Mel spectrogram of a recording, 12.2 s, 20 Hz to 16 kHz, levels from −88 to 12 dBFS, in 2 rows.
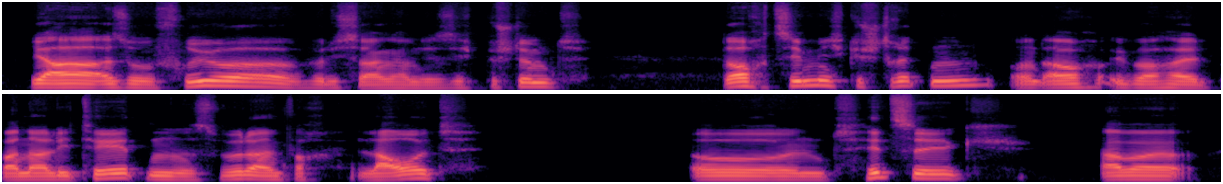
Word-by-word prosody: Ja, 110 Hz, -1 st, +7 dB
also, 105 Hz, -1 st, -2 dB
früher, 135 Hz, -4 st, +3 dB
würde 100 Hz, -1 st, -8 dB
ich 95 Hz, -, -11 dB
sagen, 95 Hz, +1 st, -3 dB
haben 90 Hz, 0 st, -6 dB
die 90 Hz, -, -8 dB
sich 95 Hz, +1 st, -14 dB
bestimmt 125 Hz, +4 st, -4 dB, 0.7 s
doch 140 Hz, -1 st, +3 dB
ziemlich 160 Hz, 0 st, 0 dB
gestritten 155 Hz, +4 st, -3 dB
und 100 Hz, -, -6 dB
auch 110 Hz, +1 st, +1 dB
über 105 Hz, -1 st, -4 dB
halt 95 Hz, -3 st, -1 dB
Banalitäten. 105 Hz, +3 st, +1 dB
Es 95 Hz, +1 st, -11 dB
wurde 120 Hz, +2 st, 0 dB
würde -, -, +5 dB
einfach 100 Hz, -2 st, -9 dB
laut 115 Hz, +9 st, 0 dB, 1.1 s
und 105 Hz, -2 st, -1 dB
hitzig, 140 Hz, -5 st, -2 dB, 0.3 s
aber 110 Hz, 0 st, +1 dB
110 Hz, 130 wpm, -22 LUFS, 100-135 Hz, 1.1 s, Ja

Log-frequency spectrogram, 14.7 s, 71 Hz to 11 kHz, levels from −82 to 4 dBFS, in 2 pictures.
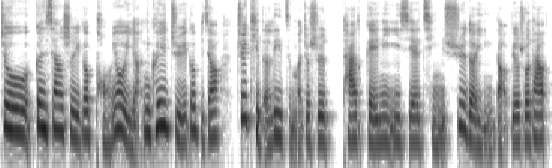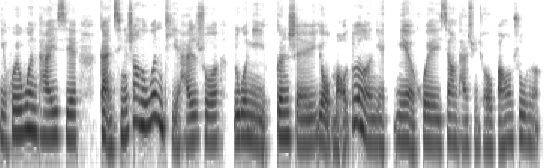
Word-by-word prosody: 就 215 Hz, -5 st, +6 dB
更 250 Hz, -3 st, +6 dB
像 225 Hz, 0 st, +4 dB
是 205 Hz, -4 st, 0 dB
一 170 Hz, -, -1 dB
个 190 Hz, -1 st, +2 dB
朋 185 Hz, -, -8 dB
友 230 Hz, -1 st, +5 dB
一 165 Hz, -, 0 dB
样， -, -, -4 dB
你 210 Hz, -, +3 dB
可 240 Hz, +5 st, +4 dB
以 260 Hz, 0 st, +9 dB
举 185 Hz, -8 st, 0 dB
一 -, -, -2 dB
个 225 Hz, +4 st, +1 dB
比 180 Hz, -, -7 dB
较 185 Hz, +3 st, +1 dB, 0.2 s
具 320 Hz, -1 st, +2 dB
体 310 Hz, -, +1 dB
的 -, -, -4 dB
例 185 Hz, +4 st, +1 dB
子 175 Hz, -, -11 dB
嘛？ -, -, -7 dB
就 165 Hz, -, -4 dB
是 165 Hz, 0 st, -2 dB
它 170 Hz, -1 st, +1 dB
给 170 Hz, -3 st, -1 dB
你 165 Hz, +1 st, -3 dB
一 165 Hz, 0 st, -3 dB
些 160 Hz, 0 st, -3 dB
情 155 Hz, -1 st, -6 dB
绪 225 Hz, +10 st, -1 dB
的 170 Hz, -6 st, +2 dB
引 145 Hz, -, -7 dB
导， -, -, -2 dB
比 -, -, -5 dB
如 165 Hz, -, +1 dB
说 170 Hz, +1 st, +1 dB
它 175 Hz, -1 st, +1 dB
你 175 Hz, -, -3 dB
会 200 Hz, +5 st, +1 dB
问 220 Hz, +1 st, +4 dB
它 190 Hz, -2 st, -1 dB
一 190 Hz, -, +1 dB
些 180 Hz, -2 st, -1 dB, 0.3 s
感 145 Hz, -, +3 dB
情 185 Hz, +8 st, -2 dB
上 290 Hz, +4 st, 0 dB
的 255 Hz, -, +6 dB
问 300 Hz, 0 st, +4 dB
题， 165 Hz, -12 st, -7 dB
还 160 Hz, +2 st, -3 dB
是 170 Hz, -, -1 dB
说 170 Hz, -1 st, -2 dB, 0.2 s
如 180 Hz, -, +2 dB
果 180 Hz, 0 st, +2 dB
你 160 Hz, -4 st, -4 dB
跟 190 Hz, +1 st, +3 dB
谁 160 Hz, -3 st, -2 dB
有 170 Hz, -, +1 dB
矛 -, -, -1 dB
盾 280 Hz, -2 st, +2 dB
了， 160 Hz, -9 st, +1 dB
你 155 Hz, -1 st, -6 dB
你 170 Hz, -, -5 dB
也 165 Hz, -, 0 dB
会 160 Hz, -2 st, -3 dB
向 165 Hz, +1 st, -5 dB
它 150 Hz, -2 st, -7 dB
寻 150 Hz, 0 st, -12 dB
求 145 Hz, 0 st, -6 dB
帮 155 Hz, +3 st, -4 dB
助 175 Hz, -1 st, -5 dB
呢？ -, -, -12 dB
175 Hz, 305 characters per minute, -21 LUFS, 160-205 Hz, 0.3 s, 以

